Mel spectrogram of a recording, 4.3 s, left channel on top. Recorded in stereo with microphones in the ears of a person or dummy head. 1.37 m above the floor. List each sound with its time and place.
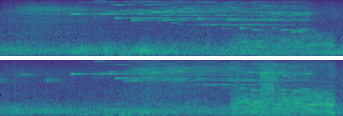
0.9 s a chime: 10° left (ahead or behind), 4 m
2.9 s a bird: 65° right (ahead or behind), 0.6 m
